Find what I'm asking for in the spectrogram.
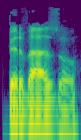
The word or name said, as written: pervaso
